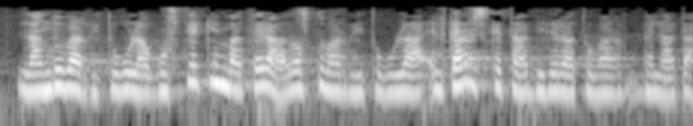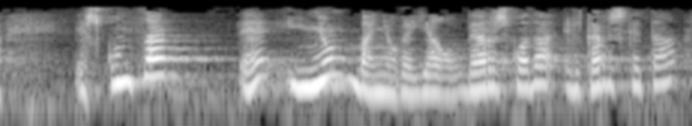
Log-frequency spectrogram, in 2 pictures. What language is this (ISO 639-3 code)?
eus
